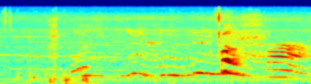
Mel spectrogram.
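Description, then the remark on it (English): A dog howls and whimpers in drawn-out, wavering whines that slide up and down in pitch, moderately loud, ending in a higher, sharper cry. “It wouldn't be a podcast without a dog in the background.”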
